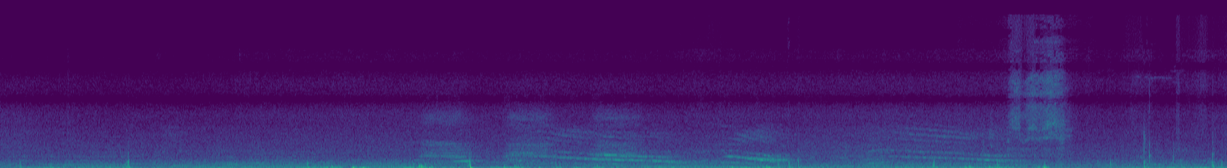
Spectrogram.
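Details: Female domestic cat in heat calling to mate with a male cat, making strange noises: a series of drawn-out, wavering yowls that slide downward in pitch, some overlapping, over constant low rumble and background noise.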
